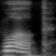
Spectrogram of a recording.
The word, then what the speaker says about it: Weatherstanhope: my dear old friend, the Duke of Weatherstanhope, pronounced Wop, I came across an old black letter MS.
